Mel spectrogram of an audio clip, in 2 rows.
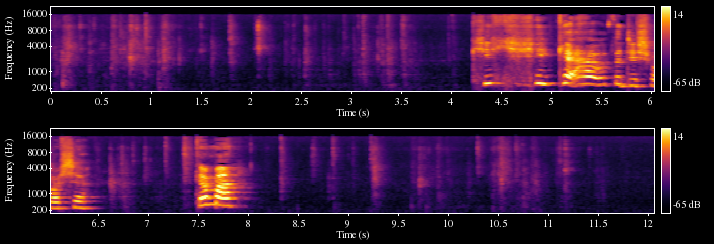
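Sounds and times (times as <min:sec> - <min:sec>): bird claws and beak ticking on wire: 0:00.2 - 0:04.1.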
